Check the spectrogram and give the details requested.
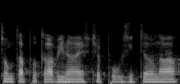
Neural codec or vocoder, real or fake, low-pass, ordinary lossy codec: codec, 16 kHz, 1.1 kbps, Voila-Tokenizer; fake; 7.2 kHz; AAC, 48 kbps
